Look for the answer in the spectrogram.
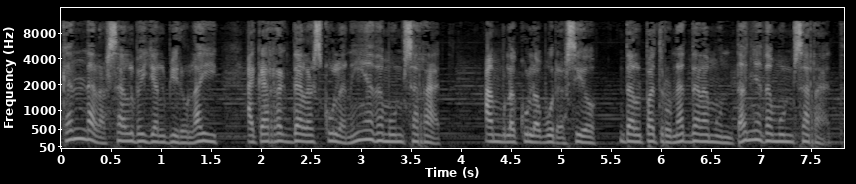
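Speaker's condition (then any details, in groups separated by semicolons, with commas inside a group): No condition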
